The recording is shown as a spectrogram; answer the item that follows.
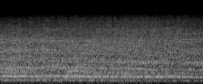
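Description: A group of 250cc two-stroke Grand Prix racing motorcycles running at high revs along a straight, their engine notes held steady and fading slightly as they pull away.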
